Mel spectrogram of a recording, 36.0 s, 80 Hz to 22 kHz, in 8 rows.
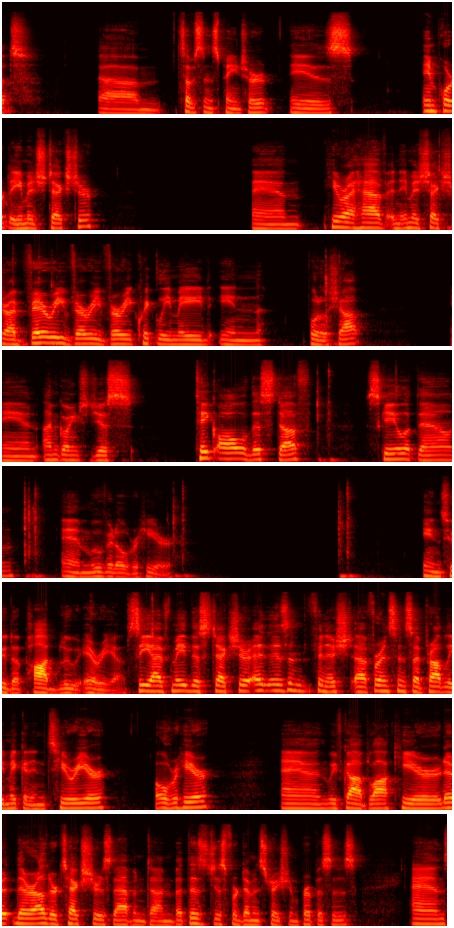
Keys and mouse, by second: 2.3-4.0 drag, 5.1 click, 9.2 shift+middle click, 12.4 a, 16.7 s, 18.3 g, 21.4 s, 23.5 shift+middle click.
